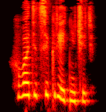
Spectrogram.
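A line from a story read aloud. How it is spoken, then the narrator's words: Shouted out. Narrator (Russian): выкрикнула Тония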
